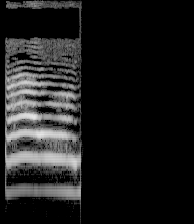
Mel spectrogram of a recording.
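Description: A single cat meow, about a second long, held at a steady pitch and cut off abruptly.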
